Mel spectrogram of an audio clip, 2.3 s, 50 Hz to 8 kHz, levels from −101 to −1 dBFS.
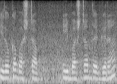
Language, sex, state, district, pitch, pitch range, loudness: Telugu, female, Andhra Pradesh, Krishna, 190 Hz, 180-205 Hz, -19 LUFS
